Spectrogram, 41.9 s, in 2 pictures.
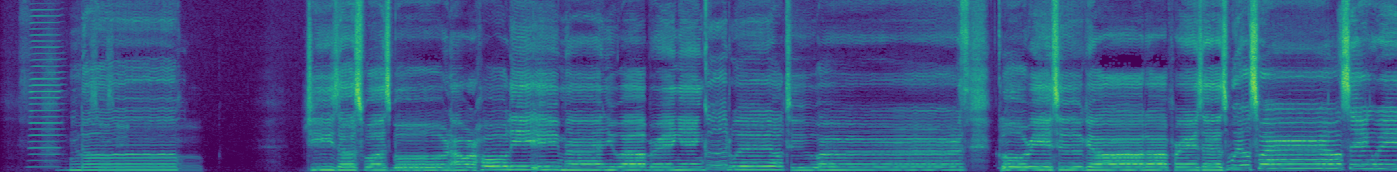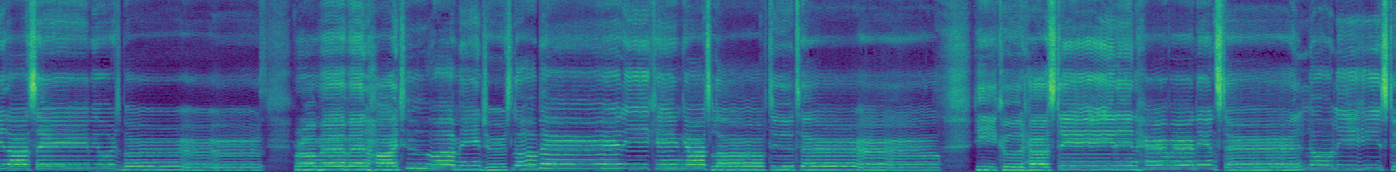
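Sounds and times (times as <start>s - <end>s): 
tenor singing: 0.4s - 3.1s, 4.6s - 41.8s.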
